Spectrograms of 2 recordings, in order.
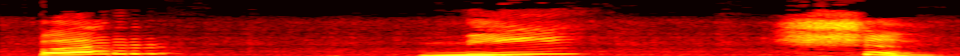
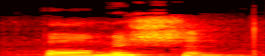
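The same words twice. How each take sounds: First: परमिशन drawn out slowly, syllable by syllable, higher; split into syllables. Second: Said in the usual way. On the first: Shown as a demonstration. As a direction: slowly sound out परमिशन in parts. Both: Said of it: "तो".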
